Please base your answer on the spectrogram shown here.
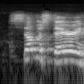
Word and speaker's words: Silvestri: Silvestri, how do you say his name?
